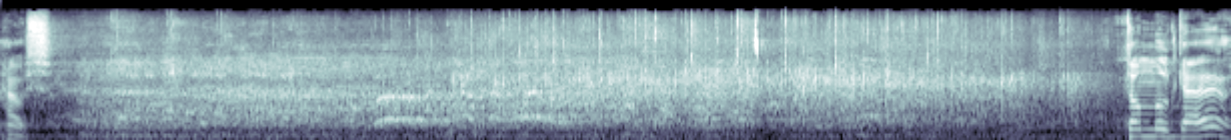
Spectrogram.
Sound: laughter

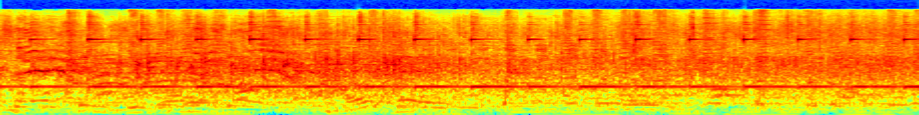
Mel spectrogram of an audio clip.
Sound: dinging

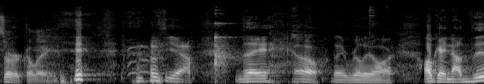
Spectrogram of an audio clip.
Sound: laugh

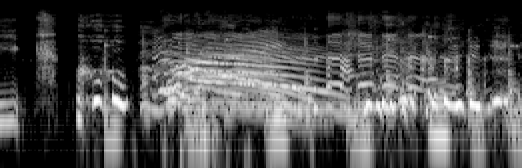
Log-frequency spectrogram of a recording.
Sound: laughing; chuckles

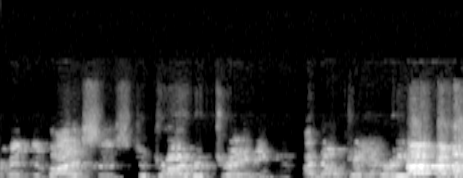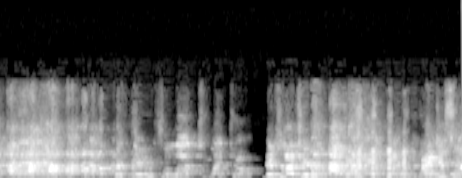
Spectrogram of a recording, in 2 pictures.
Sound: laughter

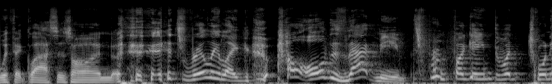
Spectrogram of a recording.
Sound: laughs

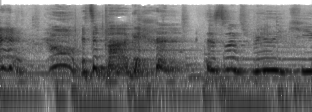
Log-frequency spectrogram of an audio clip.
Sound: gasping; laughing

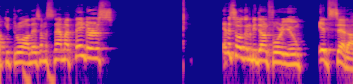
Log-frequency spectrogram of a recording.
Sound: fingers snap

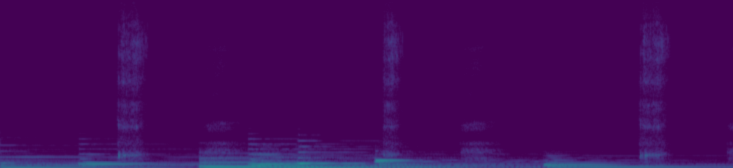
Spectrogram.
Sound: bird snoring

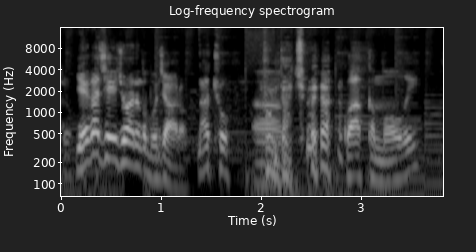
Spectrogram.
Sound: speaking in Korean

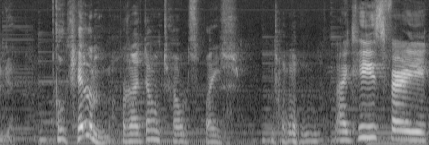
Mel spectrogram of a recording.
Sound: giggles

